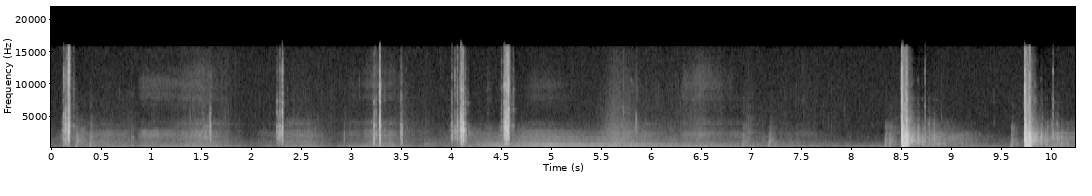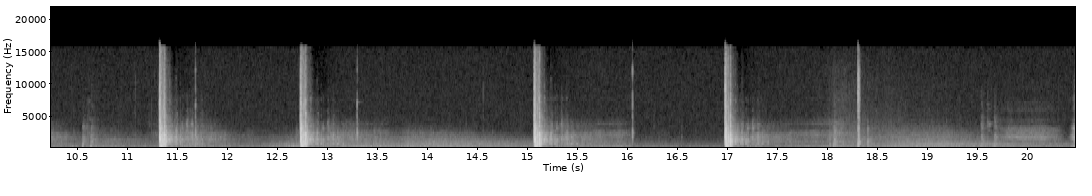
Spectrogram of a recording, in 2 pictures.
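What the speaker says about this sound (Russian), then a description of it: "Шесть выстрелов на 10 метрах." A TK 1911 T less-lethal pistol fired at a 10-meter range, sharp, loud cracks spaced irregularly across the clip, with quiet gaps and faint room noise between shots.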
